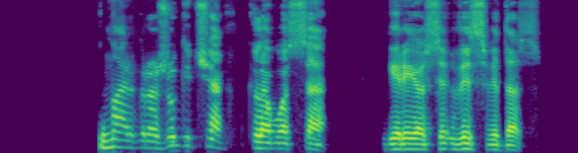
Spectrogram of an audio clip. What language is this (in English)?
Lithuanian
